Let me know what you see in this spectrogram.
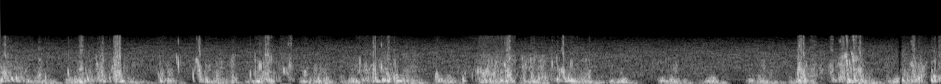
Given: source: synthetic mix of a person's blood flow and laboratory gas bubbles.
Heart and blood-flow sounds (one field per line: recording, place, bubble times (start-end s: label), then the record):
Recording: Doppler ultrasound of blood flow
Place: precordium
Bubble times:
0.00-0.32 s: bubbles
0.36-0.51 s: bubbles
0.66-1.28 s: bubbles
1.55-1.82 s: bubbles
1.90-2.39 s: bubbles
2.48-2.96 s: bubbles
3.01-3.10 s: bubbles
3.15-3.33 s: bubbles
3.56-4.12 s: bubbles
4.33-4.48 s: bubbles
4.61-5.83 s: bubbles
5.87-5.93 s: bubbles
7.95-8.23 s: bubbles
8.28-8.69 s: bubbles
9.00-9.41 s: bubbles
From the record:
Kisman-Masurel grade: 333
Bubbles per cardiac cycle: rolling drumbeat, 9 or more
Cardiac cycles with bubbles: 50 to 99%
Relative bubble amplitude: loud (0.450 to 0.775)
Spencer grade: 3 (all of the cardiac periods contain showers or single bubble signals, but not dominating or overriding the cardiac motion signals)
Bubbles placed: anywhere in the cardiac cycle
